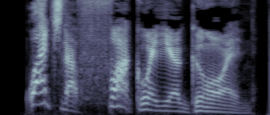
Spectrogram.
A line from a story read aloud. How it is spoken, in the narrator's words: Carmel growled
